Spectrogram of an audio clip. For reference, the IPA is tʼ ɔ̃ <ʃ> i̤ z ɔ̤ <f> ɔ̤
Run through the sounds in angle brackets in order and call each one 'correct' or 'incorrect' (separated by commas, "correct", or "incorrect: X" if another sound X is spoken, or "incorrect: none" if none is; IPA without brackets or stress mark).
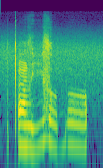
incorrect: z, incorrect: b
